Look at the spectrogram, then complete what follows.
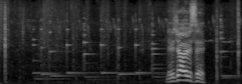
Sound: phone ringing

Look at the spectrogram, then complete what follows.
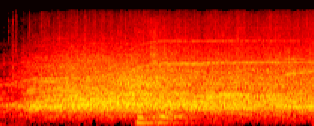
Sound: audience applauds

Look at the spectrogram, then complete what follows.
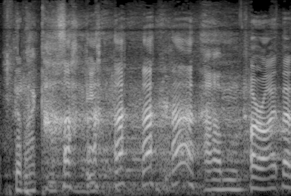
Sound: laughing

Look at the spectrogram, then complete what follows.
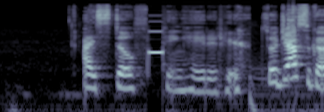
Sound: beep

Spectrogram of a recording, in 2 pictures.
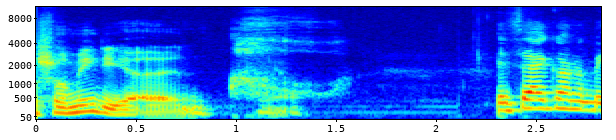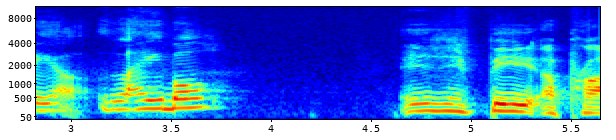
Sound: groaning sound

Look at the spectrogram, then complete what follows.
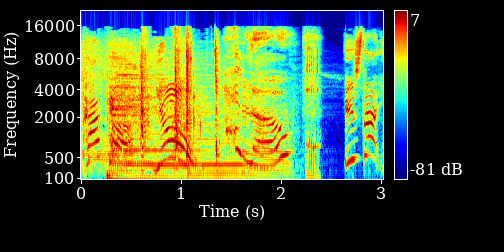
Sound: snorts

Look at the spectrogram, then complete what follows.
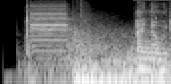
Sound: prison buzzer

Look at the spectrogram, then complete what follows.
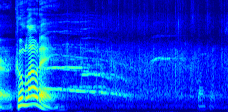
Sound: audience applauds

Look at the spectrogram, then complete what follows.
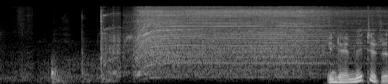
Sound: whirring

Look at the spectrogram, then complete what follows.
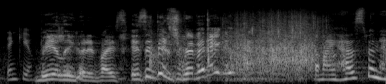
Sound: crowd claps

